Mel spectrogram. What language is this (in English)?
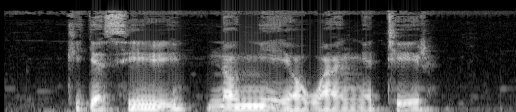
Luo (Kenya and Tanzania)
